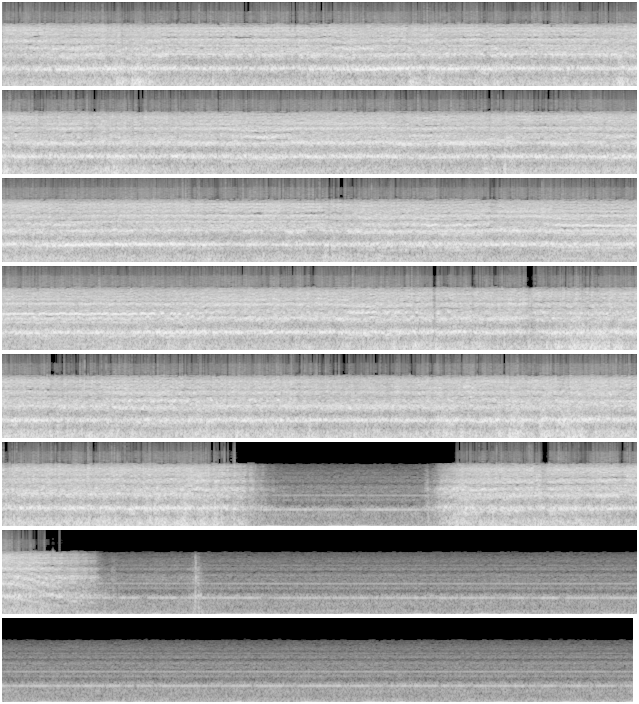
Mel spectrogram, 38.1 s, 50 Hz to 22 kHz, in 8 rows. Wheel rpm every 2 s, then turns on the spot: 220, 230, 230, 230, 230, 230, 220, 220, 230, 230, 230, 240, 170, 70, 100, 0, 0, 0, 0.
none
